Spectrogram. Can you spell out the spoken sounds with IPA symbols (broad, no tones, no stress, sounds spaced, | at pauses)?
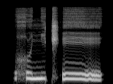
χʷ e ɲ i t͡ʃʼ eː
